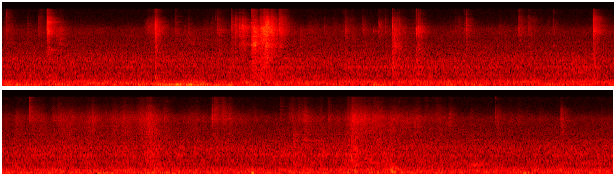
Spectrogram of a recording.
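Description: Plastic and metal parts click and rattle close by.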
